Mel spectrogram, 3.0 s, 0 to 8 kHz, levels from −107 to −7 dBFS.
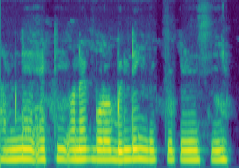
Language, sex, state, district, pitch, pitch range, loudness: Bengali, male, Assam, Hailakandi, 170 Hz, 165-175 Hz, -15 LUFS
